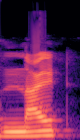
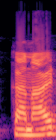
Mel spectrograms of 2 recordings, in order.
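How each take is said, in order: First: The word starts with an n sound. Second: The word starts with a k sound. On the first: The speaker calls it right. "के क्या होगा, silent होगा" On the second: The speaker calls it wrong. "कनाइट इसको नहीं पढ़ेंगे"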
